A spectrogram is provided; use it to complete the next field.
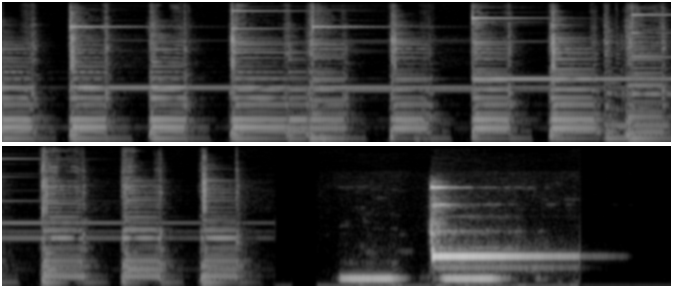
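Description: A new phone rings with a rapid electronic ringtone, about a dozen bright, evenly spaced chiming pulses, then a short low buzz and one final sustained tone. It is clear, with no voices.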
